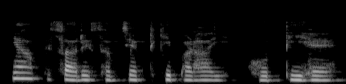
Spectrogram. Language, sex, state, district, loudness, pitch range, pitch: Hindi, female, Uttar Pradesh, Etah, -30 LUFS, 195-215 Hz, 205 Hz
